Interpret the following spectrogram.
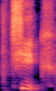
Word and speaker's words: Teeq: it yeah uh it's going to be called teak which is spelled t-e-e-q sorry perfect dive into the details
